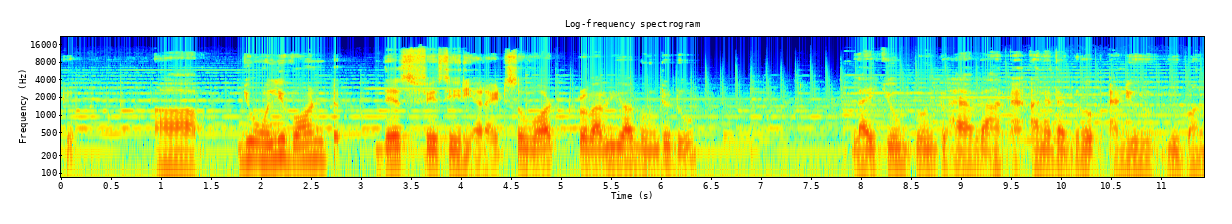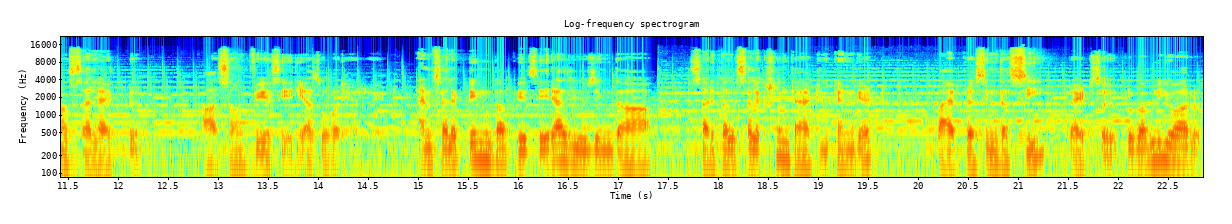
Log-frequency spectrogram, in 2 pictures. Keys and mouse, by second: 1.4 shift+middle click, 6.5 click, 8.0 click, 10.9 a, 11.6 alt+a, 12.1 c, 21.5 middle click, 22.4 middle click.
